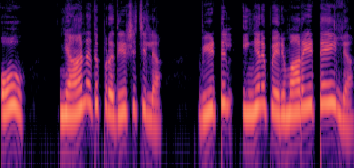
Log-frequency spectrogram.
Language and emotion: Malayalam, surprised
